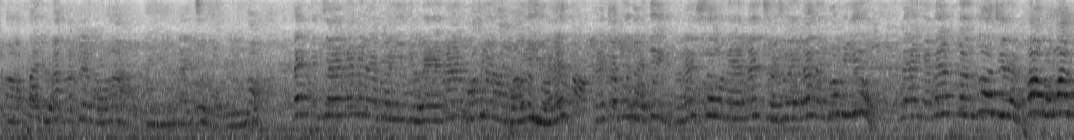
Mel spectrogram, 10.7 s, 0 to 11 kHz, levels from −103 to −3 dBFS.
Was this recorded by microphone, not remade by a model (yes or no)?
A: yes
